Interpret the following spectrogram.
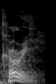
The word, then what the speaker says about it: Khuri: Uh, today I have the privilege of speaking with Mark Curry. Yes, pronounced like Steph Curry. Mark Curry from SMK Capital Management out of Bend, Oregon.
